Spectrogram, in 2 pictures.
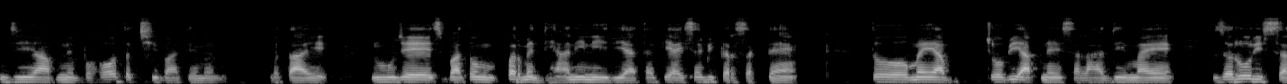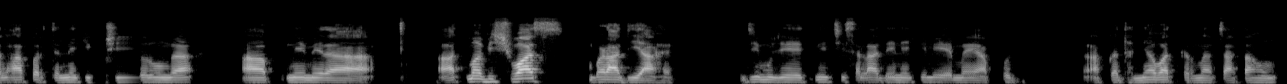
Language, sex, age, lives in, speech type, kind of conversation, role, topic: Hindi, male, 30-34, India, conversation, advice, user, ब्रेक लेते समय मैं अपनी ऊर्जा और एकाग्रता कैसे बढ़ा सकता/सकती हूँ?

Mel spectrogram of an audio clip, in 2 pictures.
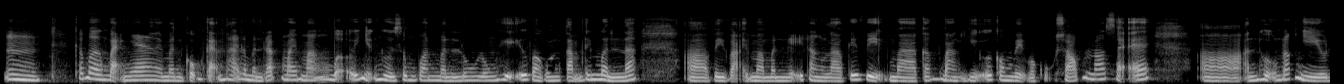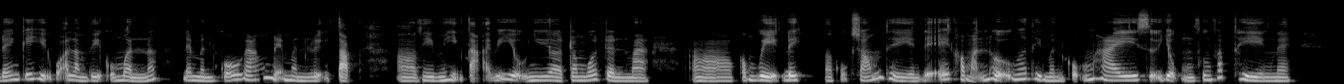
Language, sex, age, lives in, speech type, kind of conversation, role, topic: Vietnamese, female, 35-39, Vietnam, conversation, podcast, guest, Bạn giữ cân bằng giữa công việc và cuộc sống như thế nào?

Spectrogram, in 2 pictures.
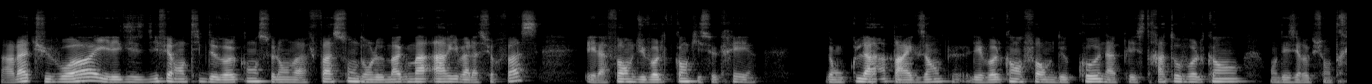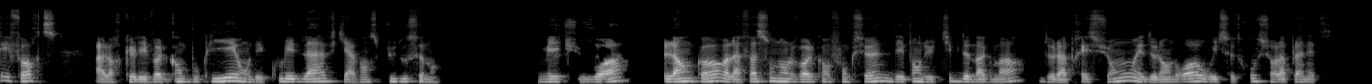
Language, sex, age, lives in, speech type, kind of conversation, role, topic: French, male, 25-29, France, read, expert-assistant, expert, Comment les volcans se forment-ils ?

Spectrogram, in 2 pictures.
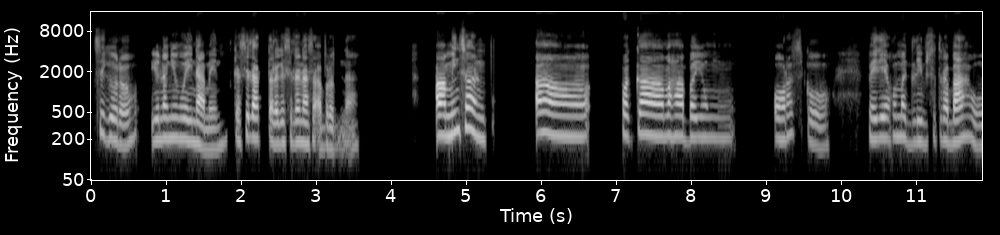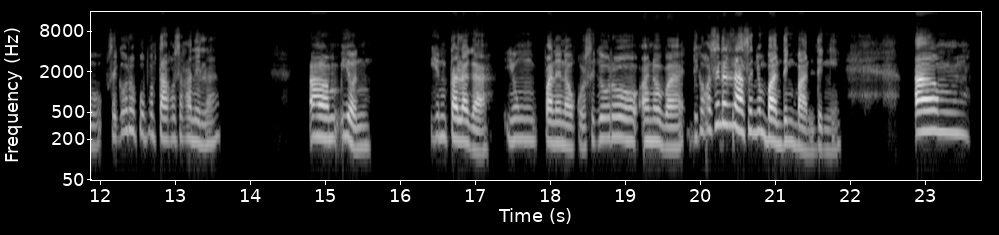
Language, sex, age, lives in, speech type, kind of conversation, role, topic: Filipino, male, 30-34, Philippines, conversation, unstructured, none, Ano ang pananaw ninyo sa pagbibigay ng oras para sa pamilya?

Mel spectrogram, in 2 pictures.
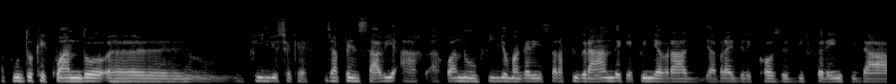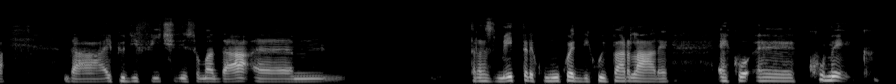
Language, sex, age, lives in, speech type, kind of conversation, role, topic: Italian, female, 50-54, Italy, conversation, podcast, host, Come parli ai tuoi figli di temi difficili?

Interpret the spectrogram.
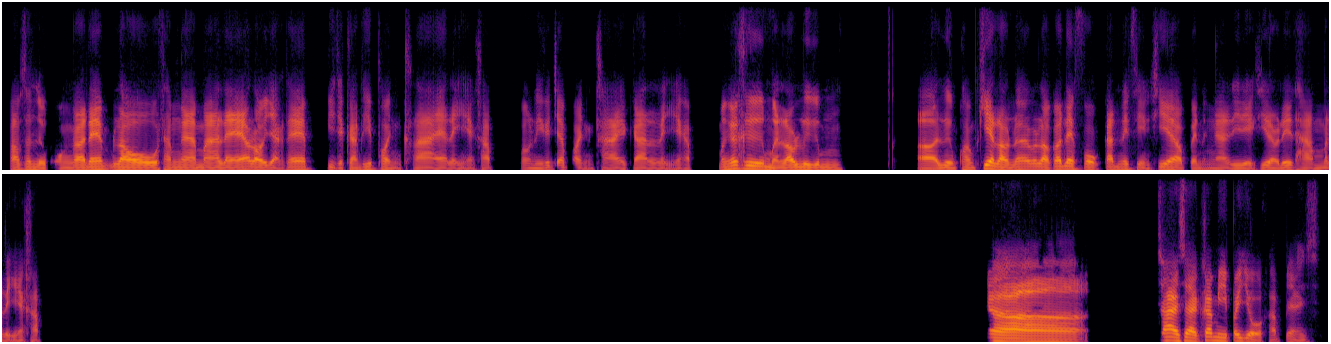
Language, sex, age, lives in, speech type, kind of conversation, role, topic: Thai, male, 35-39, Thailand, conversation, unstructured, none, ถ้ามีคนบอกว่างานอดิเรกเป็นเรื่องเสียเวลา คุณจะตอบอย่างไร?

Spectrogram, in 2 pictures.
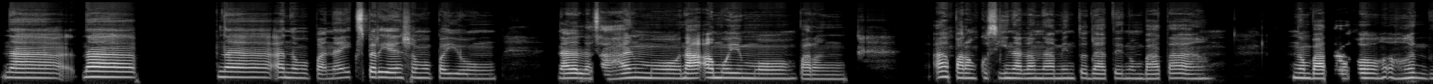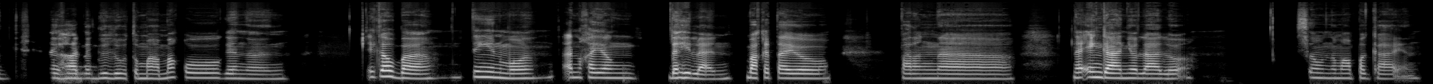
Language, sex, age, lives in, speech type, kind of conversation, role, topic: Filipino, female, 25-29, Philippines, conversation, unstructured, none, Anong pagkain ang laging nagpapasaya sa iyo kapag nakakain mo ito?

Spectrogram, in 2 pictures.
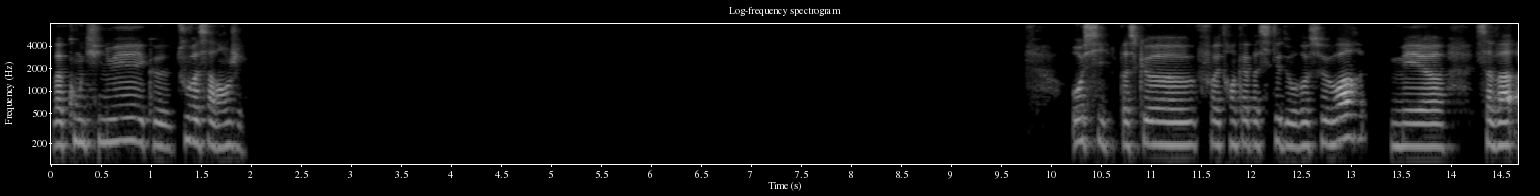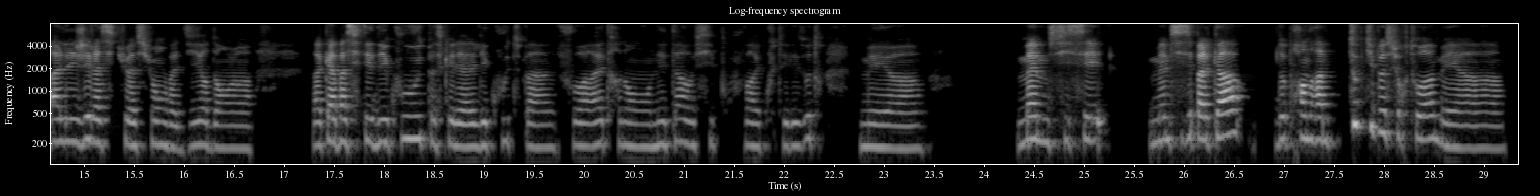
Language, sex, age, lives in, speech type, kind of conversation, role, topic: French, female, 40-44, France, conversation, advice, advisor, Comment gérer un conflit avec un ami proche après un malentendu ?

